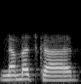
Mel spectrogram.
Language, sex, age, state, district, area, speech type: Hindi, female, 60+, Uttar Pradesh, Hardoi, rural, conversation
